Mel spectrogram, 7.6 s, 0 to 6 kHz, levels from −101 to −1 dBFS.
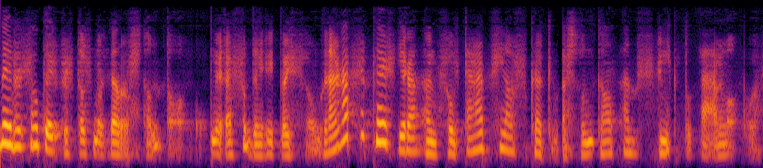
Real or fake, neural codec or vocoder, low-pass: fake; codec, 16 kHz, 0.5 kbps, FreqCodec, larger model; 5.4 kHz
